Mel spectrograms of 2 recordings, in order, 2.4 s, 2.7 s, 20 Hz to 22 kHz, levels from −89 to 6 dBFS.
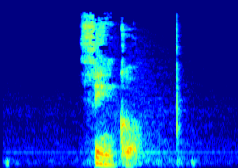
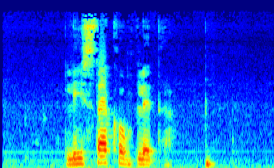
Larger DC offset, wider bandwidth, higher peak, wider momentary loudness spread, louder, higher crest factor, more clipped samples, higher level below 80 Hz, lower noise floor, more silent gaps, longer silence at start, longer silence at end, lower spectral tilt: neither; about the same, 16 kHz vs 16 kHz; second, -6 dBFS vs 0 dBFS; first, 20 LU vs 16 LU; second, -24 LUFS vs -15 LUFS; first, 22 dB vs 16 dB; neither; second, -70 dBFS vs -44 dBFS; first, -68 dBFS vs -46 dBFS; neither; first, 0.8 s vs 0.65 s; about the same, 0.6 s vs 0.6 s; second, -3.5 dB/octave vs -5 dB/octave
